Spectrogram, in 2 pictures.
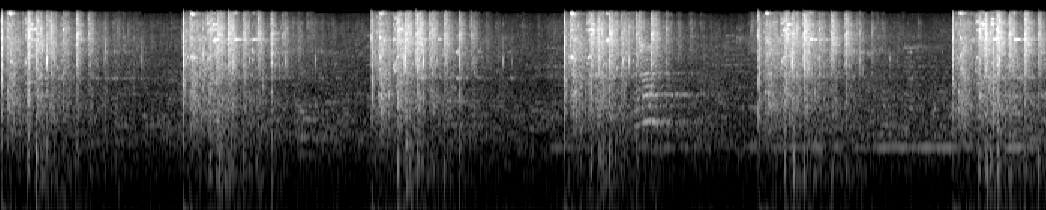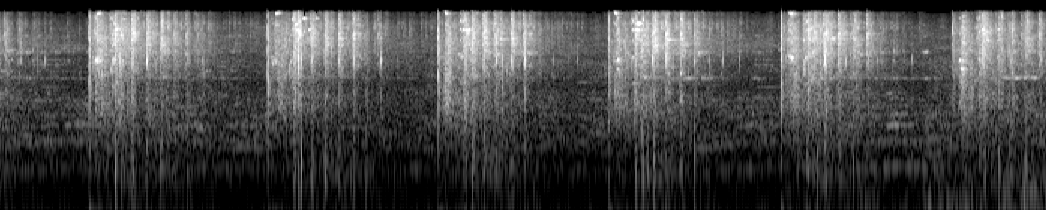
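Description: Trampoline springs creak and clatter in a steady rhythm as gymnasts bounce in an echoing hall.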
